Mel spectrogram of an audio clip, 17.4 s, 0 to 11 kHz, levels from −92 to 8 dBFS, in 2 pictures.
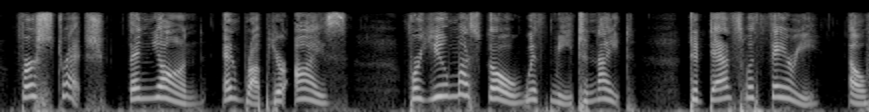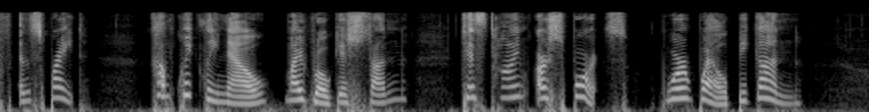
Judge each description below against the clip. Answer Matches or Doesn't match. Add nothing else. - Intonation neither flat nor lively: Doesn't match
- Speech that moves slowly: Matches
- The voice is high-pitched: Matches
